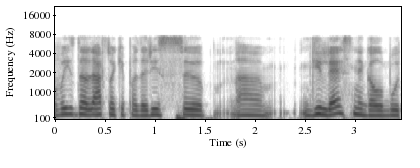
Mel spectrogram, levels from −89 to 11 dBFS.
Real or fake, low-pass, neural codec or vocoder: fake; 7.2 kHz; codec, 16 kHz, 2 kbps, X-Codec, HuBERT features, trained on LibriSpeech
